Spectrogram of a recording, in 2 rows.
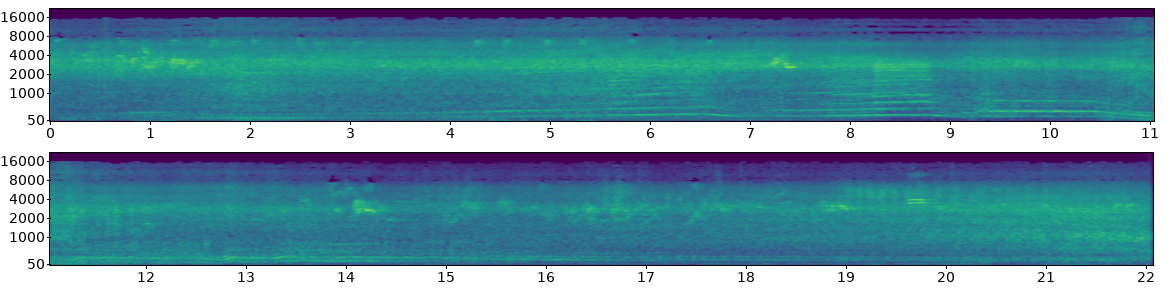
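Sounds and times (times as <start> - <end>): vehicles passing: 0.0 - 22.0
vehicle engine accelerating: 0.3 - 18.2.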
